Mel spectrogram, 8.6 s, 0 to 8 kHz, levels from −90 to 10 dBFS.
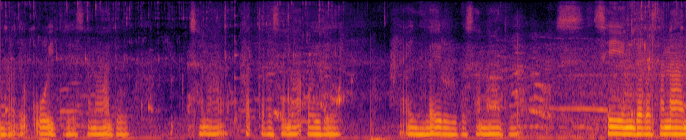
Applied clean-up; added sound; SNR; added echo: none; Liquid; 19 dB; none.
